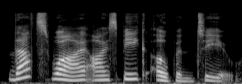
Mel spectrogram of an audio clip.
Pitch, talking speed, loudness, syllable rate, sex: 210 Hz, 175 wpm, -18 LUFS, 3.7 syllables/s, female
